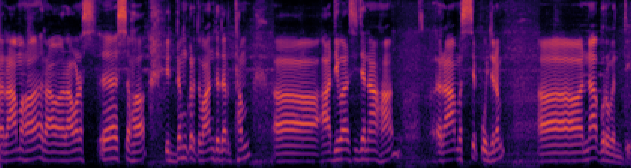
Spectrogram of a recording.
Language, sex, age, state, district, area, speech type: Sanskrit, male, 18-30, Madhya Pradesh, Chhindwara, urban, spontaneous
